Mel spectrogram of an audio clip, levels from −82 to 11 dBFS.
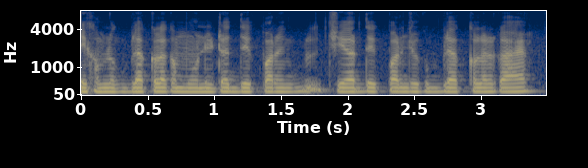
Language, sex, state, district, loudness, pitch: Hindi, male, Chhattisgarh, Raipur, -19 LUFS, 140 Hz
